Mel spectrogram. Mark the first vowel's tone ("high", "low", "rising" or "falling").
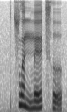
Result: falling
